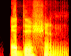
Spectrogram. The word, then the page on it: edition: American English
